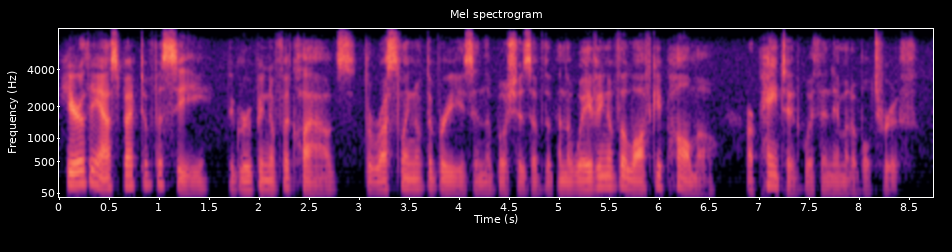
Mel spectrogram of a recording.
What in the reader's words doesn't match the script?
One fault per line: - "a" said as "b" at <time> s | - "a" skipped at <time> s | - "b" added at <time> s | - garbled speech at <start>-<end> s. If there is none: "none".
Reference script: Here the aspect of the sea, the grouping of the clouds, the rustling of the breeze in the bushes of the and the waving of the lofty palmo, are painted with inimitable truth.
none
